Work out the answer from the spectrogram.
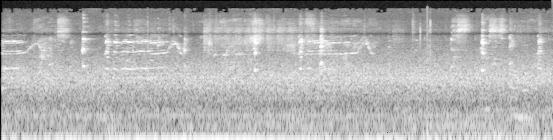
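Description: Birds calling, scattered short chirps and thin whistled notes, over a steady low rumble.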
